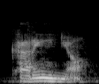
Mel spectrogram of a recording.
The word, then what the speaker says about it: cariño: Moving down to the Ñ, it's pronounced like an N and Y in Kenyan, such as año, cariño.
